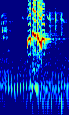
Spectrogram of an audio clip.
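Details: Male sooty-headed bulbul calling to a female, uttering a single fast phrase of three bubbly, downslurred notes over faint background hum.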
